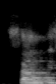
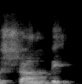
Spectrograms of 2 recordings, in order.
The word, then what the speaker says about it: Shanti: When you're chanting Om Namah Shivaya, we say Shivaya, Shivaya, we say Santi Santi, no, Om Shanti.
